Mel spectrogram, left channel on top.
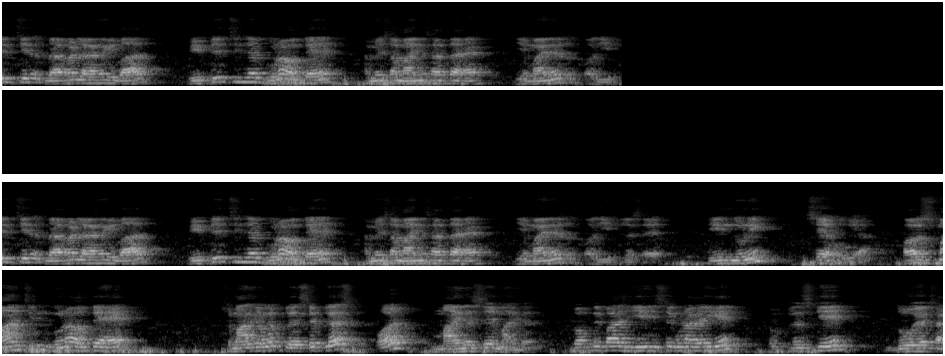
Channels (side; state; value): left; drops out; at 6.2 s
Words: चिन्ह बराबर लगाने के बाद, विपरीत चिन्ह जब गुणा होते हैं हमेशा माइनस आता है, ये माइनस और ये प्लस है, 3 दूनी 6 हो गया। और समान चिन्ह गुणा होते हैं, समान का मतलब प्लस से प्लस और माइनस से माइनस, तो अपने पास ये इससे गुणा करेंगे तो प्लस के 2x आ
